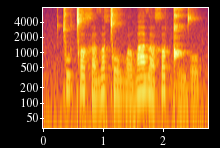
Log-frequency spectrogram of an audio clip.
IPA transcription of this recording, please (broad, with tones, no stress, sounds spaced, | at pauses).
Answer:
ǀ u˥ ǀ ʌ˥ x ɐ˧ ð ʌ˥ ǀ o˧ β ʌ˩ β a˥ ð ɐ˧ x ʌ˥ ɡ͡ǃ ɘ˩ n d o˩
